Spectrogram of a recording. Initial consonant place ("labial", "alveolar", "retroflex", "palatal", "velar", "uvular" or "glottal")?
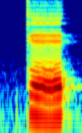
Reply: velar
